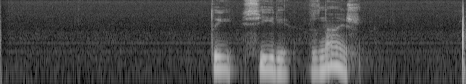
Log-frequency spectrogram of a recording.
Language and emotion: Russian, sad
